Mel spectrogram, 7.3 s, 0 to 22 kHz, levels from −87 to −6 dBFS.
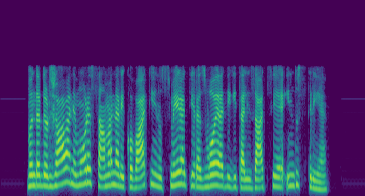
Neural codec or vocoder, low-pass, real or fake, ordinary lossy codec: vocoder, 22.05 kHz, 80 mel bands, HiFi-GAN; 5.4 kHz; fake; AAC, 48 kbps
